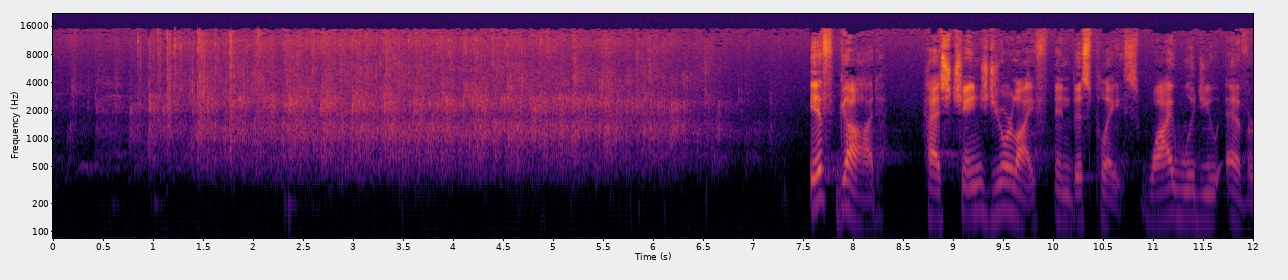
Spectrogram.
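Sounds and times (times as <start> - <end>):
congregation applauding: 0.0 - 7.2.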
